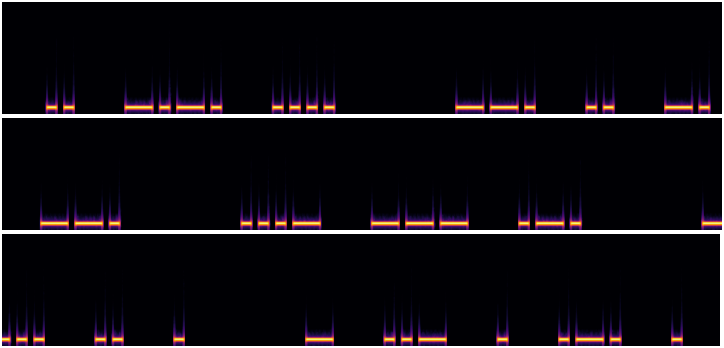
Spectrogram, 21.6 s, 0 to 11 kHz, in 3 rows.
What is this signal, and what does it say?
Morse code, heard as a keyed tone, about 14 wpm, spaced as for 10 wpm, 700 Hz. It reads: ICH GING VOR DIE TUERE
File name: Morsekurs / Witze / Witz 14. November 2017, 50 F70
